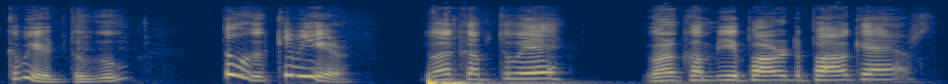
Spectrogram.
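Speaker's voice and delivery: high, loud voice calling the dog over; coaxing pet talk. Real, not acted. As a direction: coo excitedly to a pet. Calling his dog to join him.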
